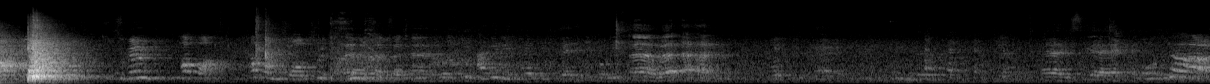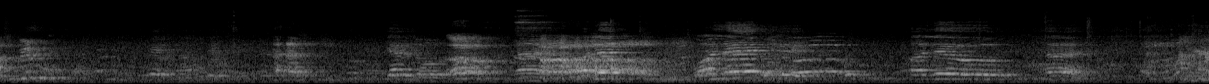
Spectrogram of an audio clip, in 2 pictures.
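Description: Young men speak with animation on a stage, heard through a microphone.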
